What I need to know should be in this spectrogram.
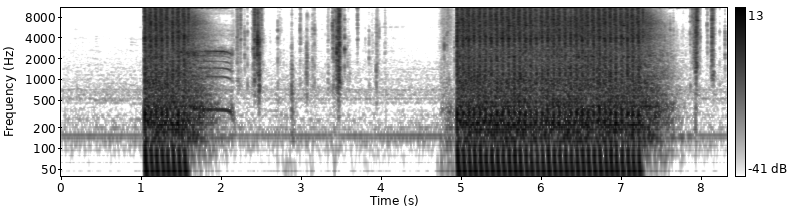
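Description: A submachine gun fires rapid, loud bursts.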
